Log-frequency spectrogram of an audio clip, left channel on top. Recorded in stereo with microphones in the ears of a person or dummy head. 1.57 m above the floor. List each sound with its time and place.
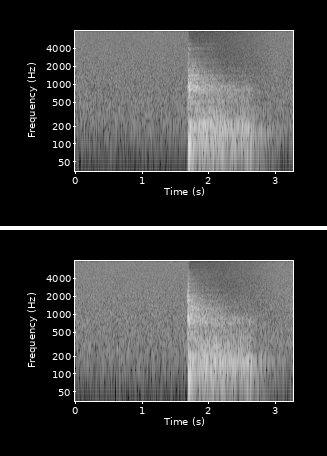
1.7 s an explosion: 70° right (ahead or behind), 5 m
